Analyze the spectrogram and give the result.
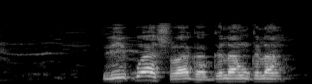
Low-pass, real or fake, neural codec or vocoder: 7.2 kHz; fake; codec, 16 kHz, 16 kbps, FreqCodec, larger model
